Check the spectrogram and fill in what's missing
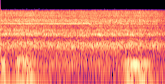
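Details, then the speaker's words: Steady high-pitched whirring of a surgical trephine drill cutting an autogenous bone core from jaw bone for ridge augmentation, running continuously in a small room. "Du coup, je vais pouvoir forer sans problème pour la carotte."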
